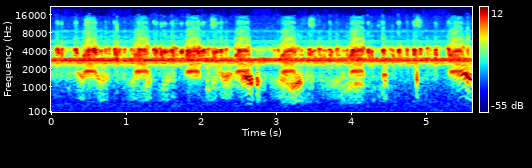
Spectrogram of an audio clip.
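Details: In a swamp, frogs give repeated short croaks, some with a bent, wavering pitch, about two per second, over a steady ringing insect chorus.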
